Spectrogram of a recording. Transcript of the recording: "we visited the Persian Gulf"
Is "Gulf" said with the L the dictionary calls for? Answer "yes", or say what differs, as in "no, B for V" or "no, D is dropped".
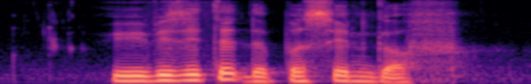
no, L is dropped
